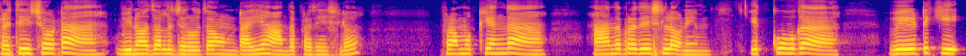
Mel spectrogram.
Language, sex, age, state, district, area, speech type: Telugu, female, 30-45, Andhra Pradesh, Guntur, urban, spontaneous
